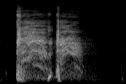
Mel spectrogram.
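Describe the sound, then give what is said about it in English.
Two harsh coughs in quick succession, the first longer and raspier, the second following right after, with no talking around them. “Sorry, I'm about to cough.”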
